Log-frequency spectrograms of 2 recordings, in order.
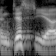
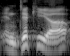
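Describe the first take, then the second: First: The c is pronounced soft, not like a k. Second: The c is pronounced hard, like a k. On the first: "depending on whether you pronounce the C hard or soft" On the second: "depending on whether you pronounce the C hard or soft"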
